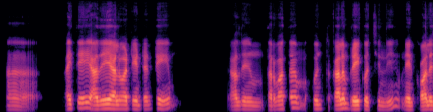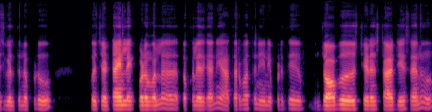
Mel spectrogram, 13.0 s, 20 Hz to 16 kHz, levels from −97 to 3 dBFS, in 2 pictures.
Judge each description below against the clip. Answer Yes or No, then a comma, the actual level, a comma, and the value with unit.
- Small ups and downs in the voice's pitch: Yes, narrow, 1.4 semitones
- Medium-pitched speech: No, low, 130 Hz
